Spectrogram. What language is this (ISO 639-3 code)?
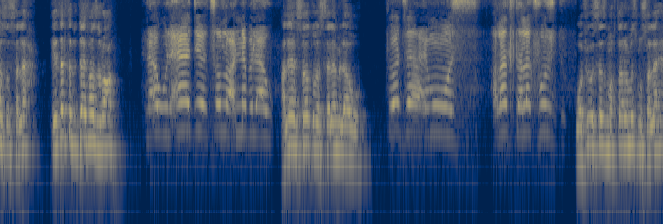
ara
